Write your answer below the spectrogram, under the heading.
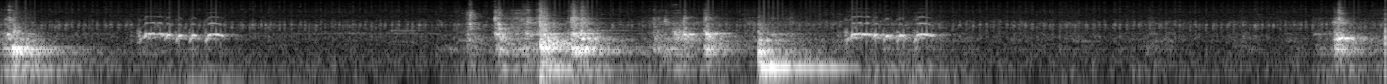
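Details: Local zebra dove, a prolific singer with a fast, tight voice, used as a lure by bird trappers; short rolling coos with staccato notes, broken by loud clattering knocks and a low thud.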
